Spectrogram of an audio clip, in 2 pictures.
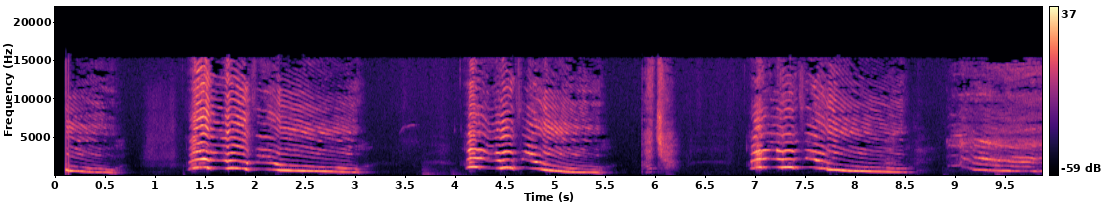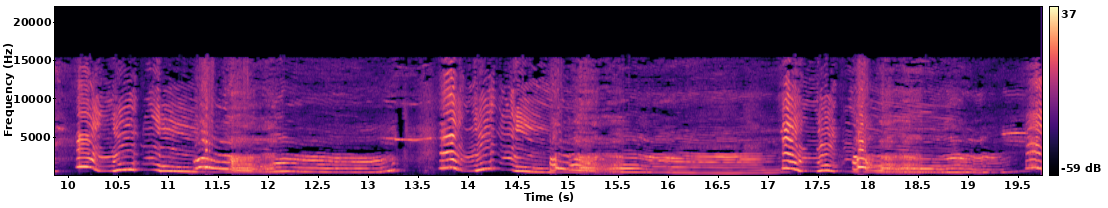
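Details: A 5-month-old Rhodesian Ridgeback puppy sings in drawn-out, wavering howls that slide down from a high whine.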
